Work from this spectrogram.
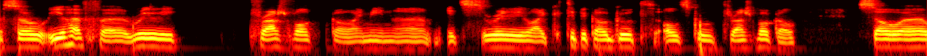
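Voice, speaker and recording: A man with a Polish accent, a non-native English speaker, interviewing a musician and asking halting questions. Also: medium pitch, darkish tone, no echo, low-quality recording. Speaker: interviewer, metal fan channel host.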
